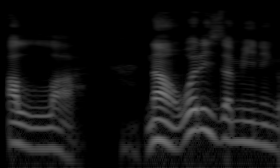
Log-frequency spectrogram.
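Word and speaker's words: الله: huh actual you know Allah actual word is alah and because it is difficult for Arab to pronounce alah so they you know they remove the AL if from between and it become Allah now what is the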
